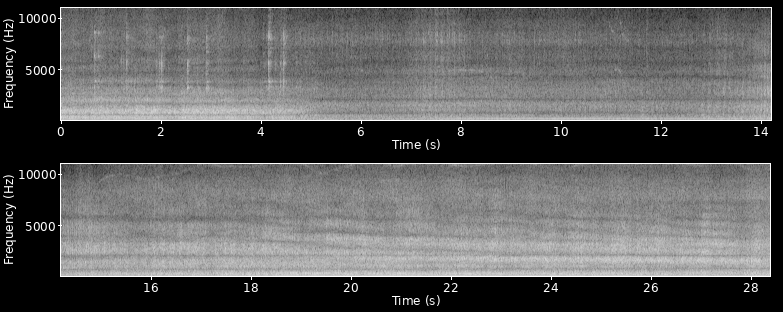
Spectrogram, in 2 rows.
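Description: Massey Ferguson 6480 tractor's six-cylinder diesel engine running steadily under heavy load while pulling a subsoiler through the ground. A few seconds in it drops quieter. About halfway through it rises in pitch and loudness, then holds loud to the end.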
